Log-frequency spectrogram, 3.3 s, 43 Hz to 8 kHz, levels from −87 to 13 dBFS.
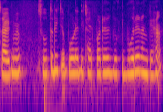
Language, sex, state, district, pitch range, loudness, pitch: Hindi, female, Jharkhand, Garhwa, 260-275 Hz, -15 LUFS, 265 Hz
